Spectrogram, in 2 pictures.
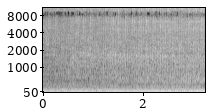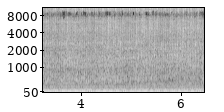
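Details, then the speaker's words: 1999 Subaru Legacy 2.2 engine swapped into a VW bus, started the day after its first run with the fuel pump cycling and no coolant: a deep, smooth, rock-steady idle with an even low rumble and no knocks or misses, a normal idle. "great I mean it is Rocksteady perfect"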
